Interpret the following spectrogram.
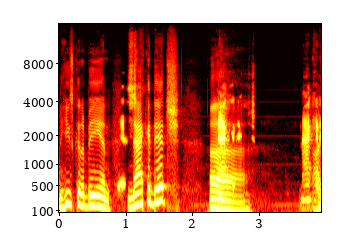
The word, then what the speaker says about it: Natchitoches: He's going to be in Natchitoches. Natchitoches. I said it right. Well, did I say it right? Natchitoches. Natchitoches. You just got to let it roll. You two Oklahoma there. Just let it roll, Natchitoches.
